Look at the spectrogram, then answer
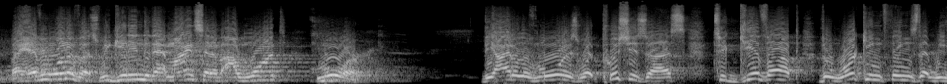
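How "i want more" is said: slow, higher, emphatic craving; greedy wanting. Acted. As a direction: stretch it out with mock greed. Voicing the greedy mindset.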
